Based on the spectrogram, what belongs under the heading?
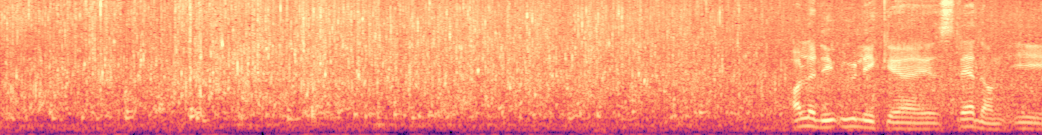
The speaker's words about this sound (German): Jedes dieser Flüsschen klingt anders und zusammen ergibt das eine Art Wassersinfonie.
